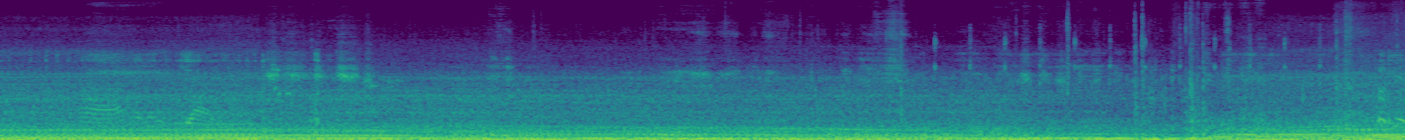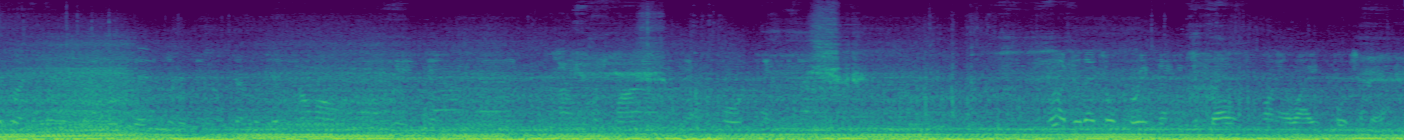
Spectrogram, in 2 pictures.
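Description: Steady low engine and road rumble heard from inside a moving vehicle's cabin, with faint snatches of emergency-service radio voices now and then.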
